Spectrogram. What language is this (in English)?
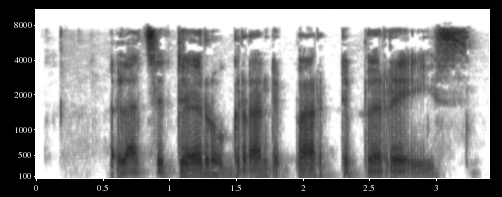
Esperanto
